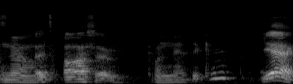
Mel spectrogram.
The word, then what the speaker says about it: Connecticut: pronounce no that's awesome Connecticut yeah Connecticut did I say there's a c that you don't say yeah okay connect to cut right right so it's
